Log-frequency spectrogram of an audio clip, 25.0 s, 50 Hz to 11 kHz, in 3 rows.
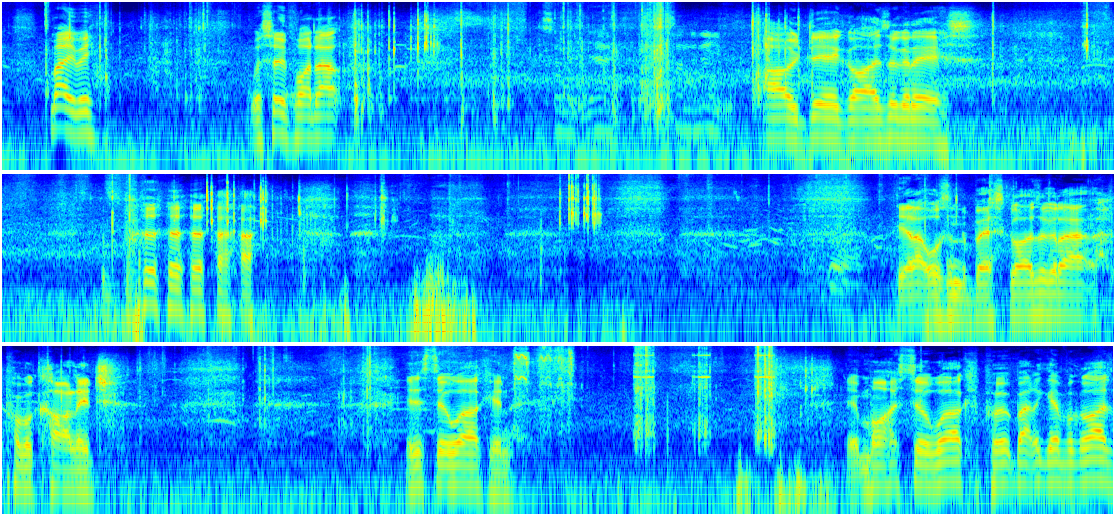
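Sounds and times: man laughing: 9.1s - 10.3s, 13.5s - 15.1s
rc truck motor whirring: 20.1s - 22.6s.

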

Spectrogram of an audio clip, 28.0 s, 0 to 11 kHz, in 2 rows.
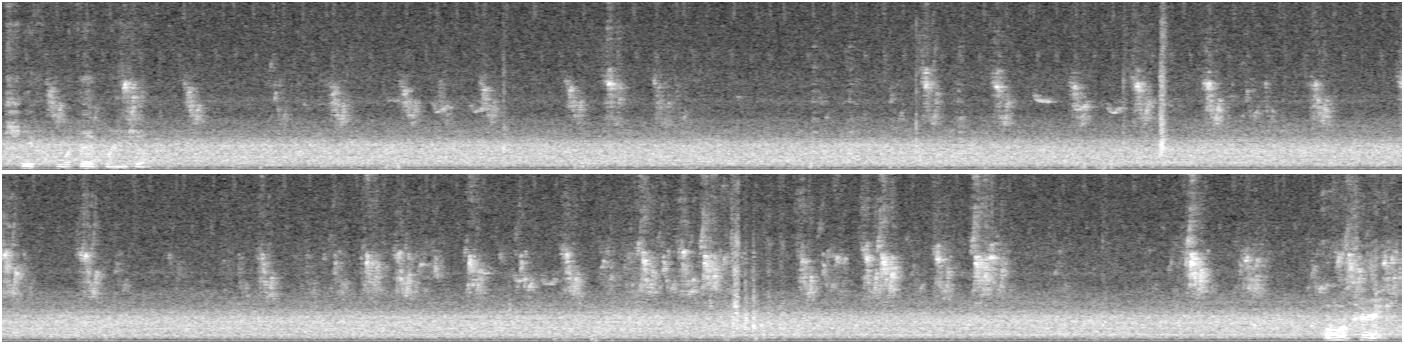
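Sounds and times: background hiss: 0.0s - 28.0s.

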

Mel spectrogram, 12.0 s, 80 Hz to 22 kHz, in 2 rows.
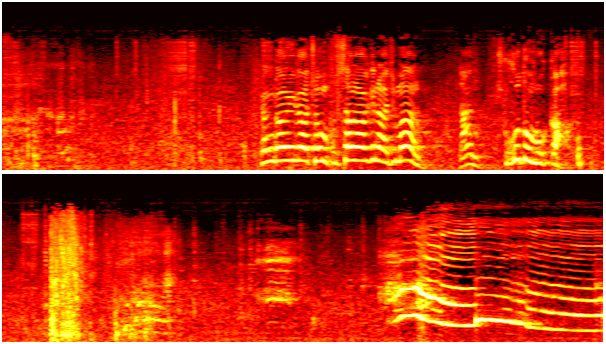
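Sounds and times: woman wailing: 9.8s - 12.0s.

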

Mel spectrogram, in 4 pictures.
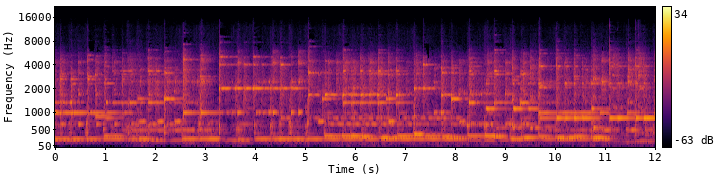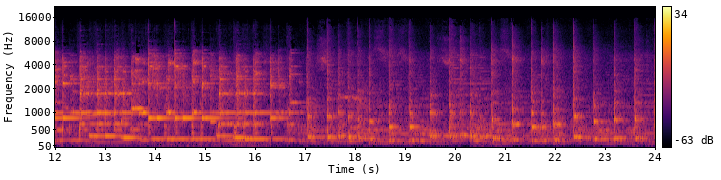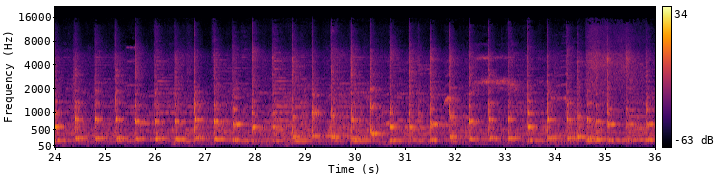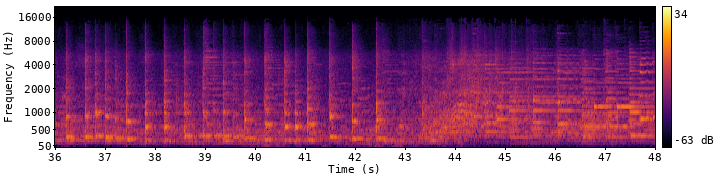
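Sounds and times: bamboo xylophone playing: 0.0s - 48.0s
applause: 43.5s - 45.7s.

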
